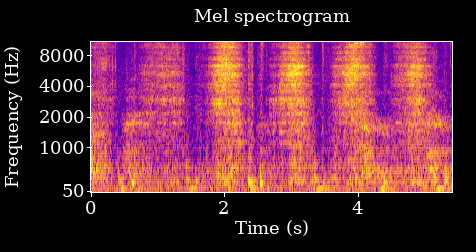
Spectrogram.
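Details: 1969 Ford highboy truck, about 6-7,000 miles since build, front right wheel spun by hand: rhythmic dry metal scraping swish about once a second; brake rubbing, cause unclear, owner suspects broken self-adjuster; bearing play checked fine.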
